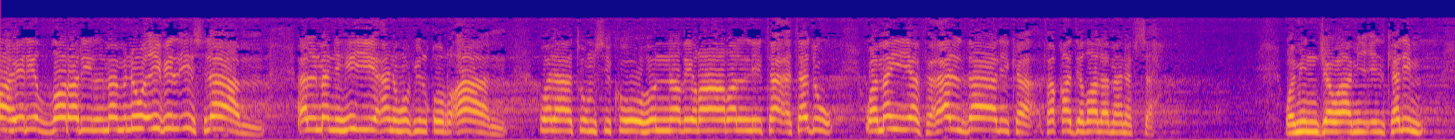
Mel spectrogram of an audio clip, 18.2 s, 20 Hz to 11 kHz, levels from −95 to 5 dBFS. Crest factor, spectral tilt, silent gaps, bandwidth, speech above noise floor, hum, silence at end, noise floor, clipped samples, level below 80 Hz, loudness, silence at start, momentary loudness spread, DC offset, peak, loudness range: 14 dB; -6 dB/octave; none; 7.4 kHz; 35 dB; none; 0.2 s; -49 dBFS; under 0.1%; -58 dBFS; -15 LUFS; 0 s; 9 LU; 0.7%; -2 dBFS; 3 LU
